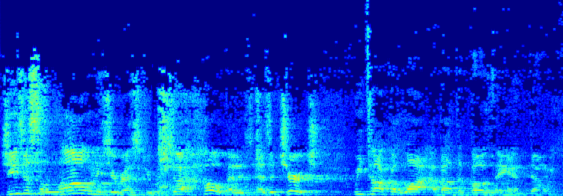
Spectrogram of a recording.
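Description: A roomy, slightly noisy recording of a man delivering a sermon. He is a pastor with a high-set voice, earnest and emphatic, repeating his key phrases for weight. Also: lively intonation, moderate pace. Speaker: pastor preaching to his church. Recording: roomy, distant mic, faint noise.

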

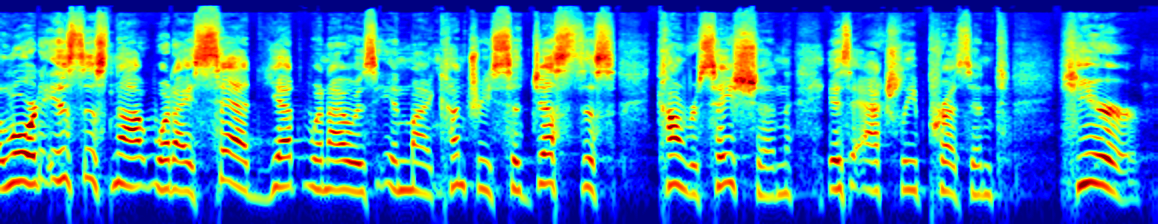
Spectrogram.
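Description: A man in his fifties from Pakistan preaching a sermon, with emphatic, deliberate phrasing and frequent repetition. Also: extremely high pitch, a bit bright. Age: 50s. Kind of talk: sermon, expository preaching with personal anecdotes.

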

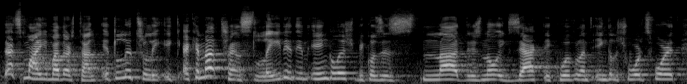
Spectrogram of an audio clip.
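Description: High-voiced woman preaching emphatically. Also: fairly quick. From Egypt. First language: Arabic. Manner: emphatic, animated preaching with rhetorical questions. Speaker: Bible teacher. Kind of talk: sermon-like teaching talk.

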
